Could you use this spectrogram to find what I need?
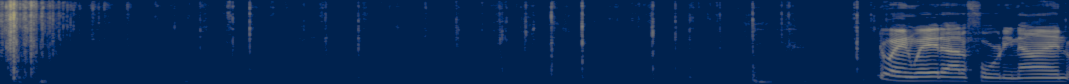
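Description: Trading cards click and slide against each other.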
